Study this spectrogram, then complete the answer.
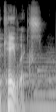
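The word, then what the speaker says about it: Cailleach: woman known as the Kalyak. I've also seen it pronounced the Kalix, or the Kalyak, but I'm going to say Kalyak.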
